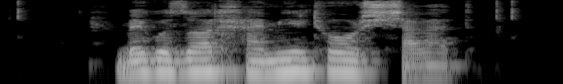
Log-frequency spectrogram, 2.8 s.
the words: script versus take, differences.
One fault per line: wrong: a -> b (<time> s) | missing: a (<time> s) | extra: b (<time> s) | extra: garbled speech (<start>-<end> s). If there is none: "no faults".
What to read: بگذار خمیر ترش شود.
no faults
